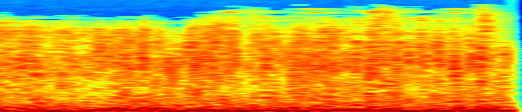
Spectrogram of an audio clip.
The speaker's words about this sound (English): Explosions look very cool in this game. They're very smooth.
